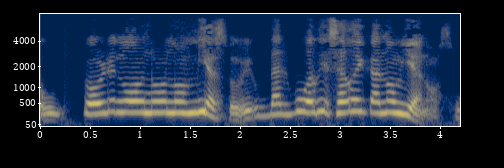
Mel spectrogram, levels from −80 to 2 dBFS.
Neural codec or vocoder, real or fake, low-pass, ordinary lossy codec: codec, 16 kHz in and 24 kHz out, 0.9 kbps, LongCat-Audio-Codec, four codebook decoder; fake; 7.2 kHz; MP3, 32 kbps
